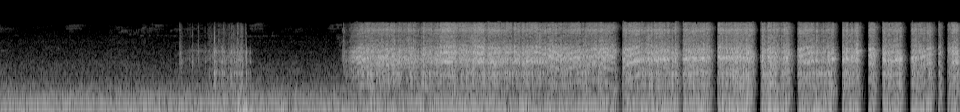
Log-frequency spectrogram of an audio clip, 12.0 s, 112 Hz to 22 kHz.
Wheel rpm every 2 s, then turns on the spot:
0, 0, 100, 130, 170, 180.
none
